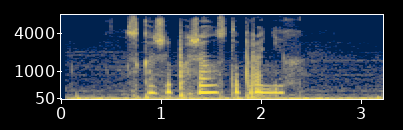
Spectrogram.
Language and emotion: Russian, sad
